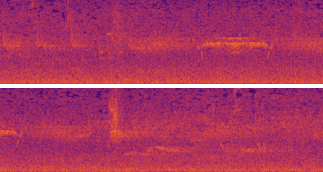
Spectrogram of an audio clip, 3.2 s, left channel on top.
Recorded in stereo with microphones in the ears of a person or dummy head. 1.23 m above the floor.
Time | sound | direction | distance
1.1 | keys jangling | 65° right (ahead or behind) | 1.0 m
